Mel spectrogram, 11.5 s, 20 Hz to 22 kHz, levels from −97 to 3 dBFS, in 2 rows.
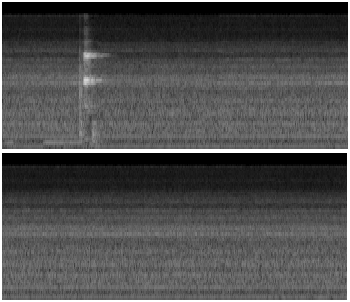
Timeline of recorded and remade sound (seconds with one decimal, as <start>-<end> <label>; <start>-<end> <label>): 0.0-1.6 remade; 1.6-3.6 recorded; 3.6-11.5 remade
